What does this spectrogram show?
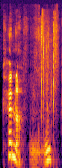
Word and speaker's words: Knuffle: Yeah, I call them Knufflebot, but apparently it's pronounced Knuffle.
